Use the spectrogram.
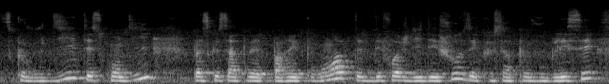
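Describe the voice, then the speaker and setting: Noticeable background noise and audible room echo. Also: woman. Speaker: beauty and family vlogger. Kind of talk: casual vlog monologue. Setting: at home, kitchen. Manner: hesitant, many fillers.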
